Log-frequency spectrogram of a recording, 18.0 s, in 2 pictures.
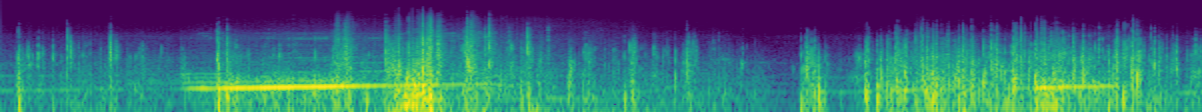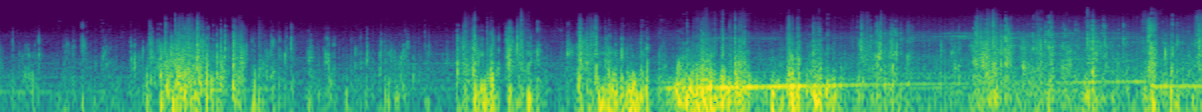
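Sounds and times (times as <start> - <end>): car engine accelerating: 1.4 - 4.0, 13.8 - 18.0.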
